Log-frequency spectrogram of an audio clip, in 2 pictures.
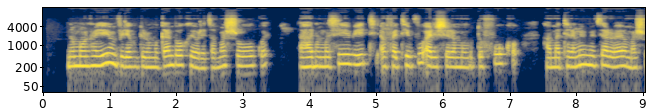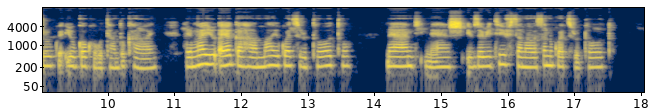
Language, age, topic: Rundi, 18-24, agriculture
